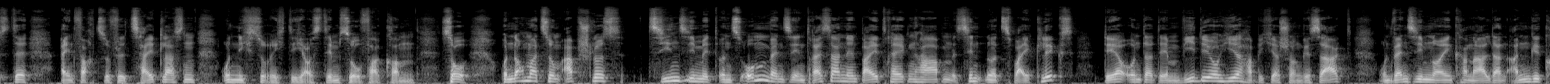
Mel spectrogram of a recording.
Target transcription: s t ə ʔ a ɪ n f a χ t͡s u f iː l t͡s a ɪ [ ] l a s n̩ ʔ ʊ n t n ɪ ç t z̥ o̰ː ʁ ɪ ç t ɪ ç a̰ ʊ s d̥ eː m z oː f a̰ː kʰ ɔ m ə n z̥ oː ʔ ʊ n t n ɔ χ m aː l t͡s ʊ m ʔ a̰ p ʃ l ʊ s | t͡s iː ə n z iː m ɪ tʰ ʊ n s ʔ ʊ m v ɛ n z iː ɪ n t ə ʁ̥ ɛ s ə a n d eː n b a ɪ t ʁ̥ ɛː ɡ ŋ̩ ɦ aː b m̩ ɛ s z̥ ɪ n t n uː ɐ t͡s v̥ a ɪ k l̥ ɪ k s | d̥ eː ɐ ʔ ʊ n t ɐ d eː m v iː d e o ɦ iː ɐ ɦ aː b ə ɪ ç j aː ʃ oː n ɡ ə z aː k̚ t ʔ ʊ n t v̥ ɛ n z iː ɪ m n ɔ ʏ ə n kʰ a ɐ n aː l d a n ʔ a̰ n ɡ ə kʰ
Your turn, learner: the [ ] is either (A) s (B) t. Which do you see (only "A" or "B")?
B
